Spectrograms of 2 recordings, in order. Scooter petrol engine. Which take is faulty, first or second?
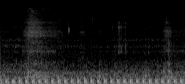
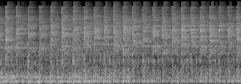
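second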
